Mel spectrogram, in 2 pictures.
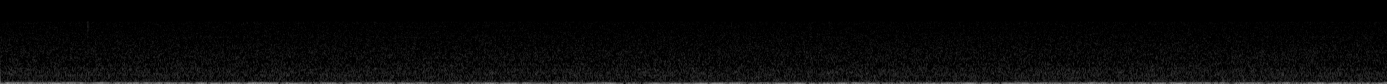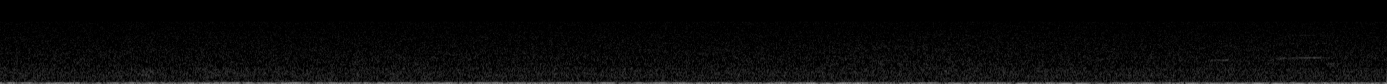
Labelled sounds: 26.8	27.1	killer whale, northern resident, 1.2 to 4.0 kHz

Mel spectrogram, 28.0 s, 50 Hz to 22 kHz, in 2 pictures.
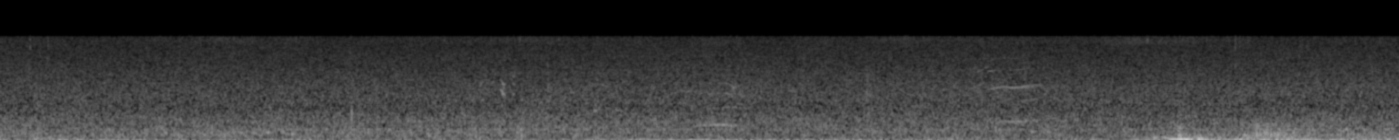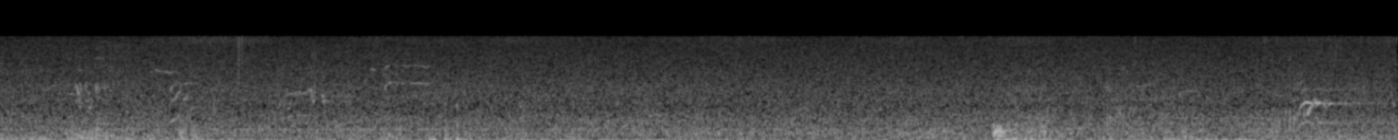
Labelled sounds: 9.7	10.4	killer whale, 1.2 to 3.2 kHz

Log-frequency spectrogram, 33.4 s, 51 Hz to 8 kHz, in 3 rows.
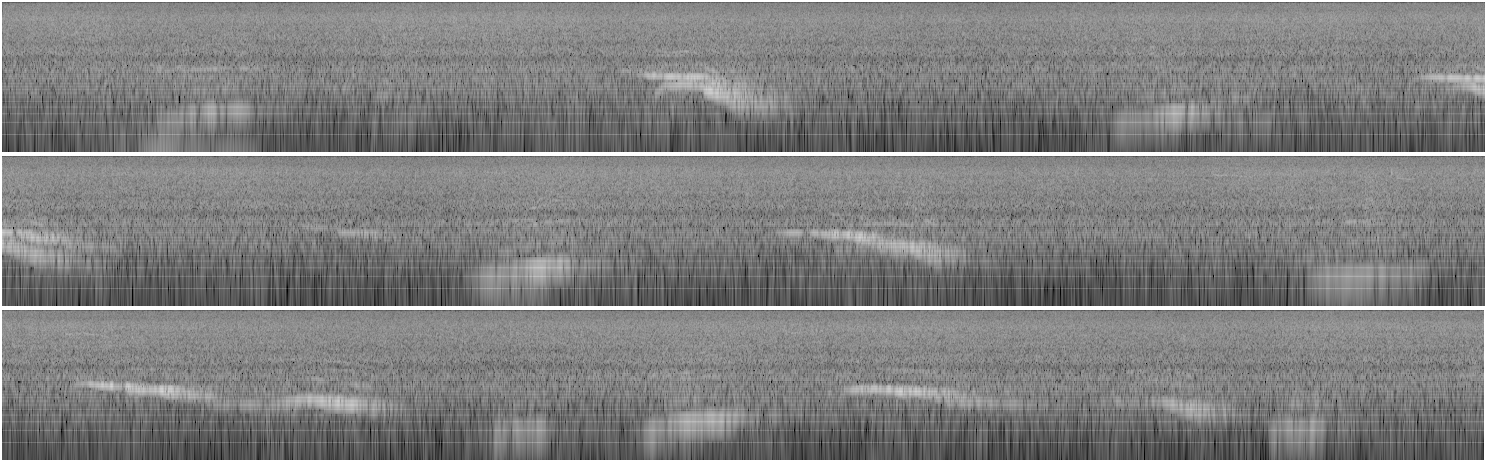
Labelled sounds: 20.2	20.5	humpback whale, 3.8 to 4.2 kHz
28.9	29.2	Pacific white-sided dolphin, 1.0 to 1.2 kHz

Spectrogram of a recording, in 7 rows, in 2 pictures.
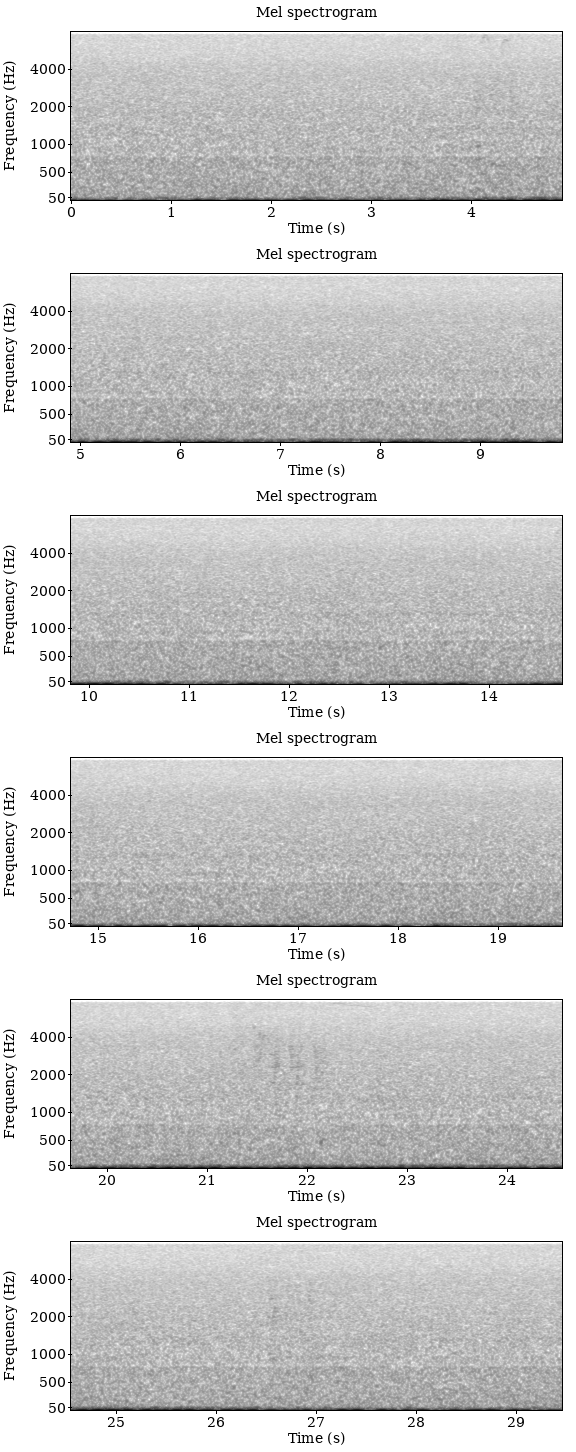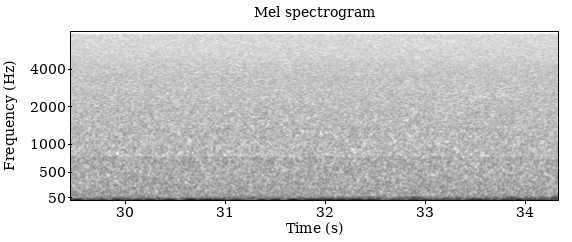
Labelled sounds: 22.4	22.7	killer whale, northern resident, 6.9 to 7.3 kHz

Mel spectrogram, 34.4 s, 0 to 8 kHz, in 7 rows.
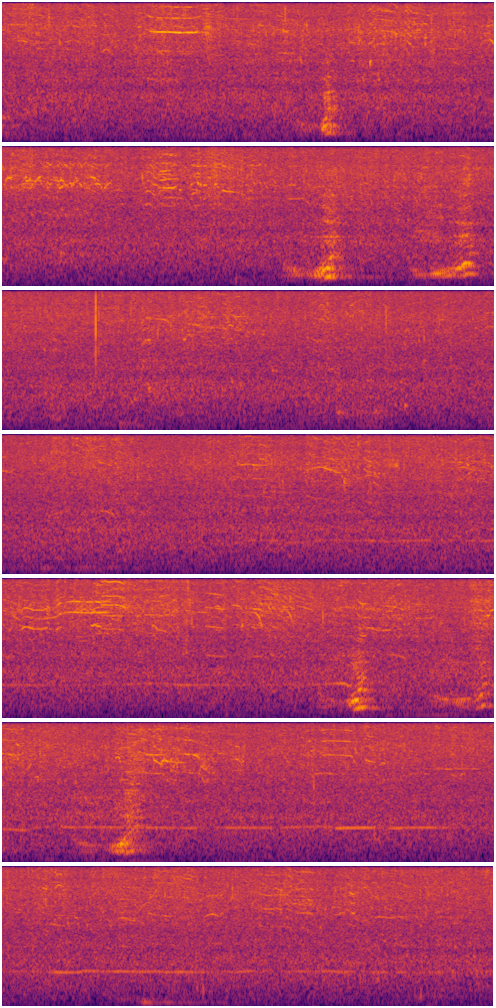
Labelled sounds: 1.3	2.0	Pacific white-sided dolphin, 4.2 to 7.3 kHz
5.2	5.5	Pacific white-sided dolphin, 1.8 to 2.0 kHz
7.1	7.4	Pacific white-sided dolphin, 2.8 to 3.2 kHz
11.3	11.5	Pacific white-sided dolphin, 4.2 to 4.6 kHz
17.1	19.6	Pacific white-sided dolphin, 3.2 to 7.6 kHz
19.8	21.3	Pacific white-sided dolphin, 2.7 to 7.6 kHz
21.7	21.9	Pacific white-sided dolphin, 5.6 to 5.9 kHz
23.3	23.6	Pacific white-sided dolphin, 2.6 to 2.9 kHz
24.6	24.8	Pacific white-sided dolphin, 3.7 to 4.2 kHz
25.9	26.6	Pacific white-sided dolphin, 2.7 to 5.7 kHz
27.8	28.1	Pacific white-sided dolphin, 3.9 to 6.9 kHz
32.1	32.4	Pacific white-sided dolphin, 4.3 to 7.8 kHz
33.2	33.6	Pacific white-sided dolphin, 2.7 to 2.8 kHz

